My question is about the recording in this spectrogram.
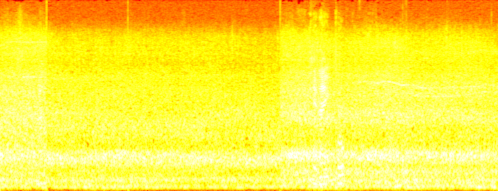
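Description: Football stadium crowd noise: the steady sound of a large crowd of fans, with a few brief high whistle-like sounds about four seconds in.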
